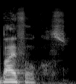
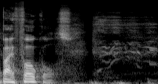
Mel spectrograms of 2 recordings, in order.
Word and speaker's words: bifocals: don't know I'm sorry you said bifocals yeah you mean bifocals oh yeah you said by vocals you put the wrong emphasis on the syllable oh that's because of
